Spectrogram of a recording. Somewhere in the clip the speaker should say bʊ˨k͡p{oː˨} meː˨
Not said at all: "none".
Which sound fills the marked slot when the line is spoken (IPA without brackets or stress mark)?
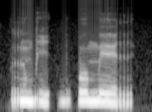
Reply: oː˨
